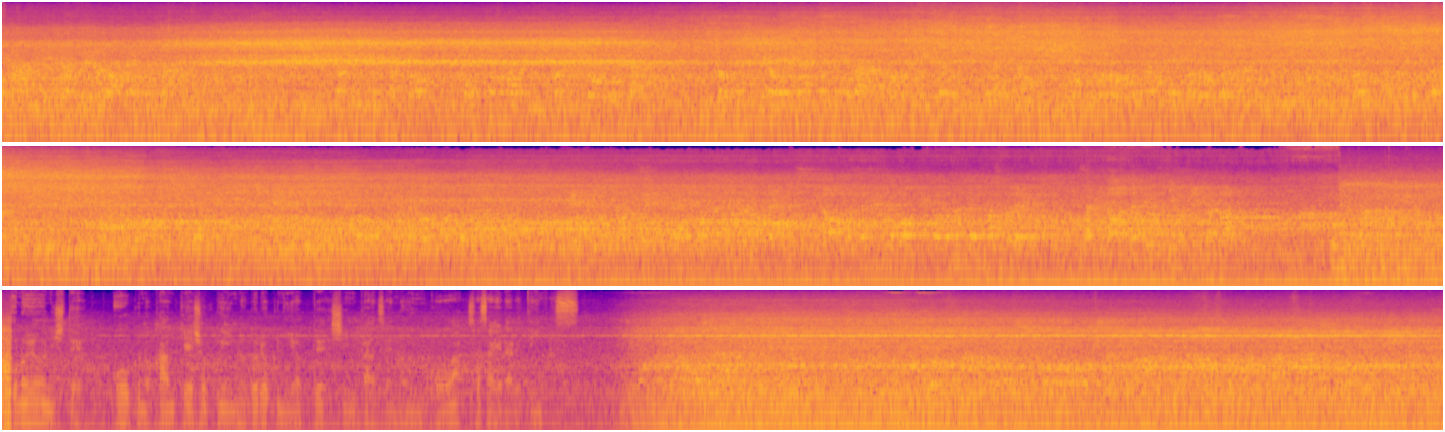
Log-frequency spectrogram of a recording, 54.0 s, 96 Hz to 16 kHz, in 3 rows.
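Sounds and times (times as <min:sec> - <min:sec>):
train running past: 0:00.0 - 0:54.0.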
